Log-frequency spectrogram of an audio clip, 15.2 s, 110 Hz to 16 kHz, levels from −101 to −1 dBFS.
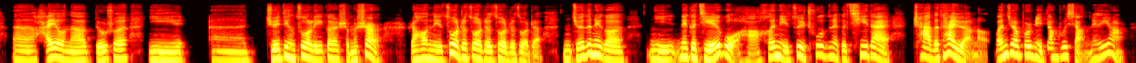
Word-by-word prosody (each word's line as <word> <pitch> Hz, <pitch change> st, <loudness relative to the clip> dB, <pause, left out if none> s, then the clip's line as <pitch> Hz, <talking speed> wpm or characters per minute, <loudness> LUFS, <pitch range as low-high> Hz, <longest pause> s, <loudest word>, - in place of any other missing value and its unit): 呃， 145 Hz, -1 st, -5 dB
还 155 Hz, +3 st, +1 dB
有 175 Hz, -4 st, +4 dB
呢， 135 Hz, 0 st, -1 dB
比 140 Hz, -1 st, -5 dB
如 140 Hz, +2 st, +1 dB
说 165 Hz, +2 st, -1 dB, 0.3 s
你 135 Hz, -1 st, -2 dB, 0.3 s
呃 135 Hz, -2 st, -7 dB, 0.2 s
决 160 Hz, 0 st, +2 dB
定 175 Hz, -1 st, +2 dB
做 185 Hz, 0 st, +3 dB
了 150 Hz, -, +2 dB
一 145 Hz, -, -2 dB
个 160 Hz, 0 st, -1 dB
什 140 Hz, -2 st, -4 dB
么 140 Hz, -, 0 dB
事 145 Hz, -, +1 dB
儿， -, -, +2 dB, 0.3 s
然 150 Hz, +1 st, -2 dB
后 170 Hz, 0 st, +1 dB
你 150 Hz, -3 st, -1 dB
做 225 Hz, -, +5 dB
着 175 Hz, -1 st, 0 dB
做 170 Hz, -1 st, +2 dB
着 145 Hz, -1 st, +1 dB
做 145 Hz, 0 st, +1 dB
着 130 Hz, 0 st, -3 dB
做 125 Hz, -3 st, -3 dB
着， 100 Hz, -, -9 dB, 0.2 s
你 155 Hz, 0 st, -6 dB
觉 175 Hz, +5 st, +1 dB
得 245 Hz, -, +4 dB
那 225 Hz, -2 st, +4 dB
个 140 Hz, -4 st, 0 dB, 0.3 s
你 145 Hz, -2 st, -2 dB
那 185 Hz, -, +2 dB
个 180 Hz, -2 st, +2 dB
结 160 Hz, +5 st, +5 dB
果 225 Hz, -, +3 dB
哈， 115 Hz, +1 st, -6 dB
和 185 Hz, +7 st, -1 dB
你 190 Hz, -10 st, +1 dB
最 195 Hz, +8 st, +1 dB
初 225 Hz, +7 st, -3 dB
的 195 Hz, 0 st, -9 dB
那 170 Hz, -4 st, -4 dB
个 150 Hz, -, -4 dB
期 215 Hz, +9 st, -2 dB
待 165 Hz, -, +1 dB, 0.3 s
差 190 Hz, -2 st, +2 dB
得 160 Hz, 0 st, 0 dB
太 220 Hz, +2 st, +6 dB
远 145 Hz, -5 st, +1 dB
了， -, -, -13 dB
完 175 Hz, +7 st, +2 dB
全 230 Hz, -3 st, +3 dB
不 215 Hz, 0 st, +2 dB
是 -, -, +6 dB
你 155 Hz, -8 st, -2 dB
当 180 Hz, +5 st, -5 dB
初 200 Hz, +2 st, -3 dB
想 195 Hz, -, -4 dB
的 -, -, -15 dB
那 160 Hz, -, -8 dB
个 180 Hz, -, -6 dB
样 245 Hz, +1 st, -2 dB
儿， -, -, -9 dB
155 Hz, 270 characters per minute, -21 LUFS, 140-185 Hz, 0.3 s, 太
